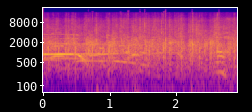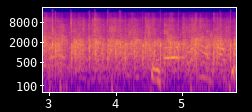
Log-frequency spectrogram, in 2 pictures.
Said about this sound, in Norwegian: Men kan vi få en ekstra applaus for dommeren?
